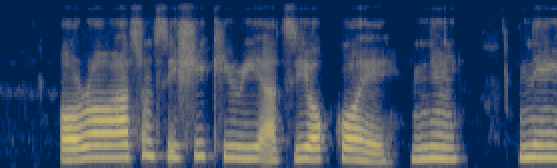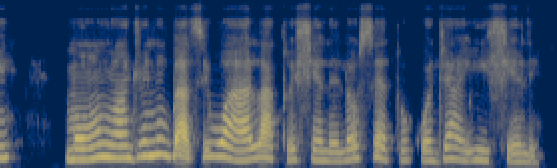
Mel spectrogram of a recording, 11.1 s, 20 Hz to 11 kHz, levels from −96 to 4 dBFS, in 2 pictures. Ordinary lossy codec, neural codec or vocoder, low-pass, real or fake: Opus, 24 kbps; codec, 16 kHz, 4.8 kbps, FACodec; 7.2 kHz; fake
